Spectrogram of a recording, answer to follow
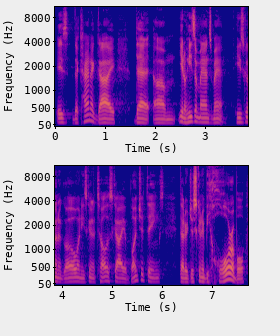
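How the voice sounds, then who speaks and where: Man, fairly low voice, sports co-host, casual, halting explanations, reverberant room. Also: darkish tone. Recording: echoey room with long reverb.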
